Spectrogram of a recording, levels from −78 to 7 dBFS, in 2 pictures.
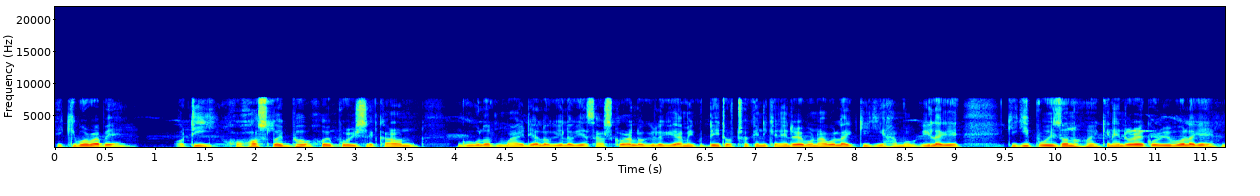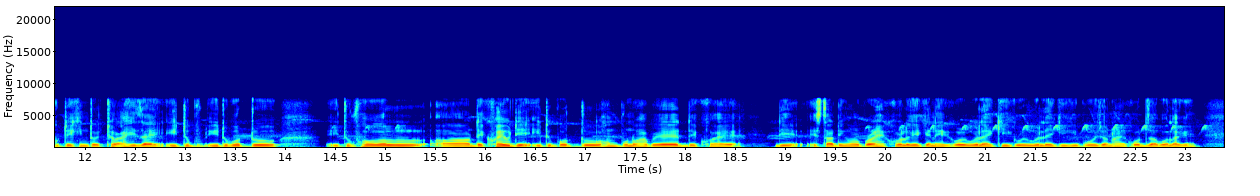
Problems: constant background noise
